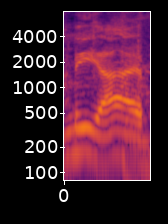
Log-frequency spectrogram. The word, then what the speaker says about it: ME:I: So it's pronounced Miai, but I think they're saying Mai as well.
